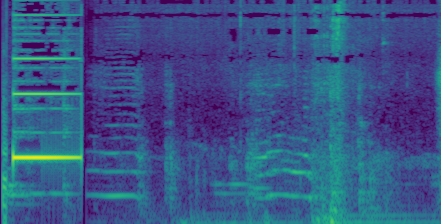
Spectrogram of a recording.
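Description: A TV test-tone beep: one loud, steady high tone lasting under a second, heard with a colour-bar screen effect. Faint indistinct sounds follow it.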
